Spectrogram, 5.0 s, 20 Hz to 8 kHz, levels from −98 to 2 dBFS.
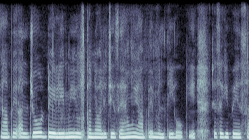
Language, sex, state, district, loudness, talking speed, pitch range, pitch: Hindi, female, Chhattisgarh, Kabirdham, -13 LUFS, 215 wpm, 200-220 Hz, 210 Hz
